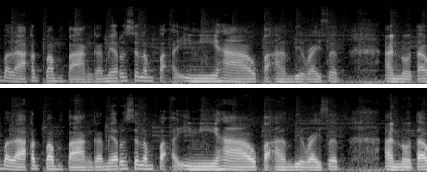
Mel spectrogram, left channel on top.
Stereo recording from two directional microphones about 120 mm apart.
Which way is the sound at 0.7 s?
35° right (ahead or behind).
